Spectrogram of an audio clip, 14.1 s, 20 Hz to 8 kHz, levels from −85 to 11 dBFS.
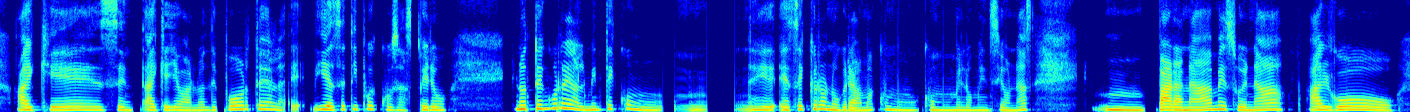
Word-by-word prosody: hay 215 -2 +3
que 215 0 0
sen 200 0 -2
hay 205 -1 +1
que 210 +1 -2
llevarlo 190 -2 -2
al 190 - -6
deporte, 250 +6 0
a 250 - -1
la, 210 -3 -4
eh, - - -5
y 245 +1 +3
ese 235 +1 0
tipo 255 +1 -3
de 250 - -4
cosas. 190 -6 -7
Pero 210 -2 +1 0.7
no 265 +1 +6
tengo, 290 +2 +2
realmente, 245 -7 +1
como, 220 -9 -2 0.8
mm, - - -10
eh, 215 -1 +1
ese 210 +4 0
cronograma, 195 -9 +1
como 195 -6 -4
como 190 -2 -2
me 185 0 -2
lo 185 - -3
mencionas, 185 +3 -4 0.6
mm, 200 -3 +3 0.2
para 205 -3 +7
nada 195 +3 +3
me 250 +1 +3
suena 215 +1 +1 0.2
algo, 215 -3 +2
210 Hz, 155 wpm, -23 LUFS, 195-230 Hz, 0.8 s, para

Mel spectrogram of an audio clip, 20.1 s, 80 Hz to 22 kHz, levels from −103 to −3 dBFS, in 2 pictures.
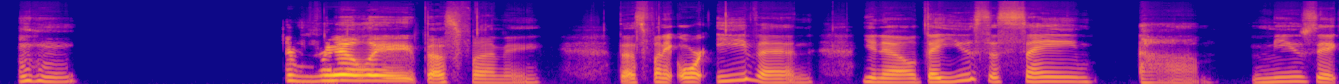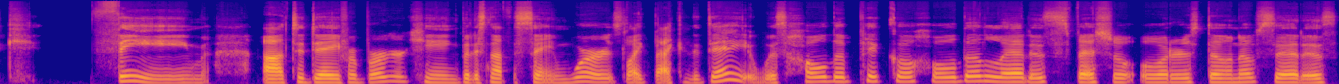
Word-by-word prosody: Mhm. 225 -3 -5 1.6
Really? 255 - +8
That's 180 +2 +2
funny. 170 +1 -7 0.6
That's 175 - 0
funny, 190 +1 +1
or 200 - +3
even, 200 - -3 0.4
you 200 -2 -1
know, 180 -1 0
they 190 - +5
use 250 - -3
the 200 - -3
same, 210 -2 0 0.3
um, 185 -5 -10 0.3
music 200 +1 -4 0.4
theme, 165 -8 -2 0.4
uh, 170 0 +7
today 175 -2 +1
for 180 +2 -5
Burger 210 +6 -4
King, 170 -6 -7
but 180 0 -3
it's 170 - -2
not 180 -2 0
the - - -13
same 165 -1 -2
words, 195 -3 -2
like, 170 - -3
back 170 - -2
in 175 - -17
the 160 - -10
day, 250 - -1
it - - -8
was: 165 - -4
Hold 215 0 -3
the 210 - 0
pickle, 220 -2 -4
hold 205 0 -5
the 230 0 0
lettuce, 200 -2 0
special 185 -2 -2
orders, 180 0 -3
don't 185 0 -3
upset 185 -2 -1
us. 170 +2 -2
190 Hz, 135 wpm, -26 LUFS, 175-215 Hz, 1.6 s, Really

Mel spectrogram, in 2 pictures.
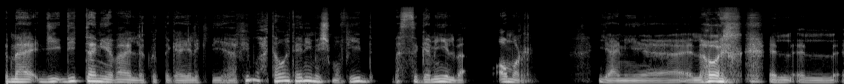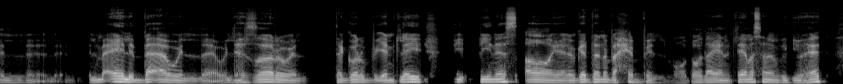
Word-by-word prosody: ما 120 -1 +5
هي 115 - +1
دي 120 +1 -1
دي 125 +6 +2
التانية 145 -6 +5
بقى 110 0 -1
اللي 95 -1 -3
كنت 100 0 -12
جايِّ 95 0 -4
لِك 95 0 -8
ليها 95 -2 -7
في 190 - -3
محتوى 175 -4 +1
تاني 165 +1 +5
مش 130 -3 +2
مفيد 130 - -2 0.2
بس - - -4
جميل 120 +1 +2
بقى - - -7 0.3
قمر، 120 -5 0 0.7
يعني 90 0 -3 0.4
اللي 100 +2 0
هو 145 +2 +11
ال 135 - +11 0.5
ال 105 -1 -4
ال 95 -1 -7
ل 95 -1 -12
ل - - -19 0.3
المقالب 110 0 +3
بقى 110 - +3
وال 90 -2 -5
والهزار 100 +5 -1
والتجارب، 95 +2 -4
يعني 95 0 0
تلاقي 115 +2 +3 0.3
في 115 -2 -5
في 115 -1 +1
ناس 125 +2 +2
آه 105 -2 +1
يعني 90 0 -2
بجد 110 +3 0
أنا 115 0 +2
باحب 100 0 -2
الموضوع 85 +2 -9
ده، 100 +1 -3
يعني 95 -3 -2
بتلاقي 110 +5 -1
مثلًا 110 -3 -1
فيديوهات 95 +8 -1
105 Hz, 175 wpm, -23 LUFS, 95-120 Hz, 0.7 s, هو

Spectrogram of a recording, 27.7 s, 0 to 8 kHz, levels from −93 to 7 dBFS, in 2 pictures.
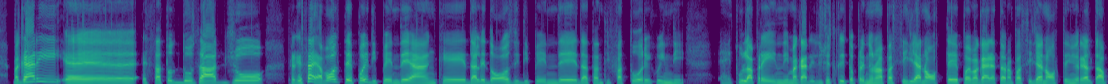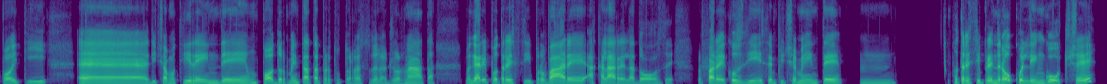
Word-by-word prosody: magari, 265 +2 +2
ehm, 160 -2 +2
è 175 - -8
stato 185 +2 -2
il 175 - -13
dosaggio. 190 +1 +1 0.3
Perché 170 +3 -3
sai, 295 +9 +5
a - - +3
volte 240 -2 +1
poi 215 +5 0
dipende 155 -2 -1
anche 155 +1 +1
dalle 155 0 0
dosi, 165 +4 -1
dipende 155 -1 -3
da 150 0 -1
tanti 160 +1 -7
fattori. 145 0 -4
Quindi, 170 -4 -7 0.4
eh, - - -17
tu 195 - -10
la 165 0 +5
prendi, 155 -6 -3
magari 160 +2 +3
lì 165 - -13
c'è 165 +1 -6
scritto: 165 -5 -4
"prendere 165 -2 -2
una 155 - +5
pastiglia 160 0 0
a - - +6
notte" 160 -1 0
e 155 - +1
poi 165 0 -1
magari 160 0 +5
a 145 - +2
te - - 0
una 135 - -2
pastiglia 155 +3 0
a - - +6
notte 145 -1 -2
in 150 -1 -4
realtà 150 -2 +3
poi 145 +1 -2
ti 145 +2 -9 0.4
uhm, 140 -2 +3
diciamo 155 0 -4
ti 180 +4 -3
rende 165 0 -1
un 160 +1 -7
po' 165 - +1
addormentata 160 -2 0
per 150 -1 -9
tutto 150 0 -13
il 145 - -11
resto 145 +2 -8
della 140 -2 -6
giornata. 140 0 -3 0.4
Magari, 190 +10 +3
potresti 165 -2 -2
provare 165 +5 +2
a - - -4
calare 135 -1 +2
la 130 -1 -3
dose. 135 - -5 0.3
Per - - -15
fare 170 -1 +4
così 185 -1 -3
semplicemente, 160 0 -2 0.2
mhmm, 150 -1 -12 0.7
potresti 190 -2 +1
prendere 165 -2 +4
o 215 - +4
quelle 200 -7 +2
in 150 -1 -2
gocce 155 - +1
160 Hz, 165 wpm, -27 LUFS, 150-170 Hz, 0.7 s, a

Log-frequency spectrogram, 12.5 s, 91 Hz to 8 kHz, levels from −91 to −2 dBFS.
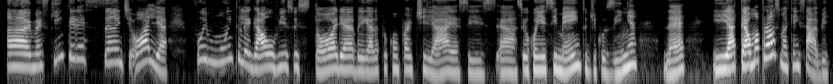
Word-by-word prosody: Ai 230 -1 +4
mas 230 +1 -8
que 310 - -15
interessante, 345 - -9
olha, 245 - +1 0.4
foi 340 +1 -8
muito 315 +4 -10
legal 220 -6 +1
ouvir 225 +1 -5
a - - -7
sua 225 +2 -10
história, 200 0 -2
obrigada 180 -1 -6
por 210 - -13
compartilhar 190 -5 -5
esses, 160 -2 -10
ah, 170 -1 -4
seu 190 +2 -4
conhecimento 195 +3 +1
de 185 0 -9
cozinha, 175 +9 0 0.4
né. 165 +6 0 0.4
E 200 +1 +6
até 230 +2 +9
uma 300 +6 +6
próxima 375 - +5
quem 240 +2 -6
sabe. 155 -7 -4
210 Hz, 135 wpm, -25 LUFS, 180-245 Hz, 0.4 s, até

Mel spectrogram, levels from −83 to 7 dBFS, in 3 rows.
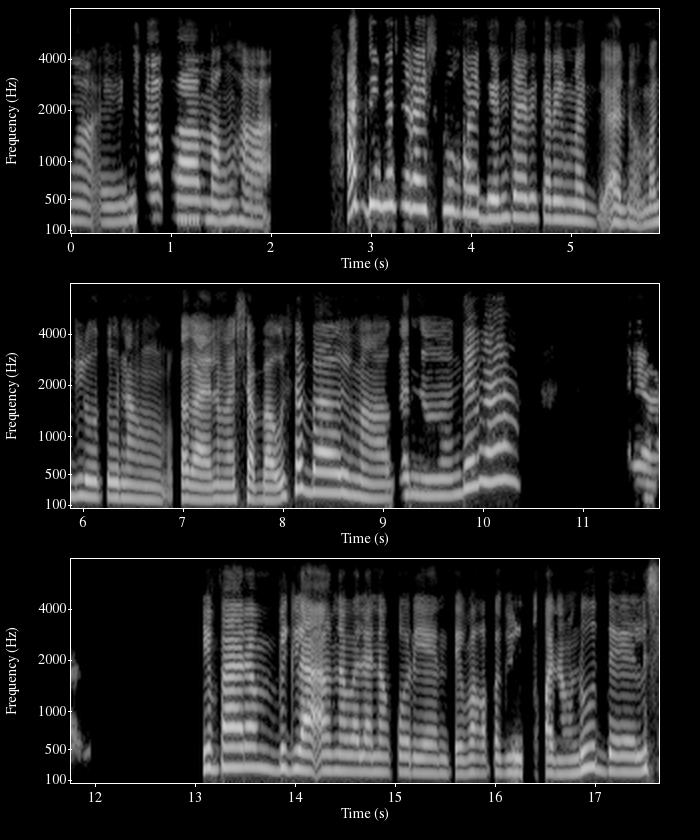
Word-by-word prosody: nga, 225 0 -8 0.2
eh, 200 0 -8
nakakamangha. 240 -5 0 0.8
At - - +9
din 435 0 +5
yun 430 0 +3
si 425 - -3
rice 375 -2 +4
cooker 340 -3 0
din 255 0 +1
pwede 265 -1 +1
ka 250 - +1
ring 235 -1 0
mag-ano 200 -4 -3
magluto 205 +1 -1
ng 180 -3 -6
kagaya 175 -3 +2
nang 180 +1 -3
mga 180 - -4
sabaw-sabaw 255 - +2
yung 230 -2 -2
mga 190 -2 -2 0.2
ganun, 220 -1 -4
'di 325 +2 +3
ba? 400 +1 +3 1.4
Ayan. 195 -3 -4 1.3
Yung 250 -1 +2
parang 265 -2 +5
biglaang 225 -2 +4
nawalan 210 -1 0
ng 205 -1 -3
kuryente 190 -3 -4
makapagluto 195 0 -4
ka 190 -1 -1
ng 180 +2 -5
noodles. 220 -3 -1
220 Hz, 120 wpm, -19 LUFS, 195-255 Hz, 1.4 s, At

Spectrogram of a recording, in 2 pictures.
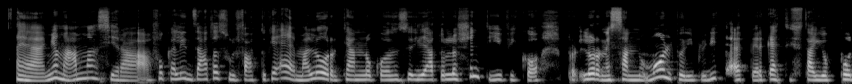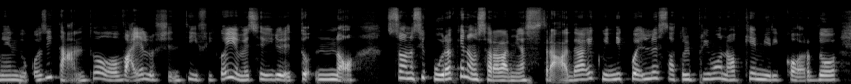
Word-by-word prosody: uhm, 185 -6 +2
mia 285 +6 +2
mamma 260 +5 0
si 245 -3 -4
era 190 -2 -2
focalizzata 245 0 -3
sul 230 -7 -6
fatto 205 +1 -6
che: 265 +4 -5
"Eh, 275 -5 -2
ma 200 +3 -1
loro 250 -7 +2
ti 225 - -14
hanno 210 -1 -1
consigliato 215 +1 -1
lo 240 +1 +2
scientifico, 215 - -4 0.3
pro - - -7
loro 240 +1 +5
ne 200 +1 +2
sanno 205 -1 +2
molto 295 -8 +4
di 195 0 -1
più 200 0 -8
di 270 +7 -3
te, 215 -5 -1
perché 205 +3 -1
ti 215 -2 -15
stai 205 -1 +1
opponendo 210 -1 +1
così 215 - -3
tanto? 195 - -1
Vai 205 +3 +2
allo 225 -3 -1
scientifico." 205 +2 -7
Io, 315 +1 +5
invece 210 0 -1
io 220 -1 0
gli 220 -1 +5
detto: 185 - -1
"No. 225 0 +3 0.3
Sono 290 -2 +2
sicura 250 -3 +4
che 375 - 0
non 245 -7 +4
sarà 205 -3 +3
la 185 -1 +7
mia 180 +1 -1
strada." 215 +2 +1
E 275 - -2
quindi, 240 -1 -1
quello 255 +2 +2
è - - -2
stato 230 -4 -3
il 225 -2 +1
primo 250 +4 -2
no 205 -1 0
che 255 +4 -2
mi 220 -3 +3
ricordo 205 +1 0
220 Hz, 210 wpm, -23 LUFS, 205-245 Hz, 0.3 s, la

